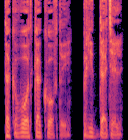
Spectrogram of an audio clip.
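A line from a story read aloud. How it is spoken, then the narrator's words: Grim. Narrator (Russian): произнес он мрачно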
